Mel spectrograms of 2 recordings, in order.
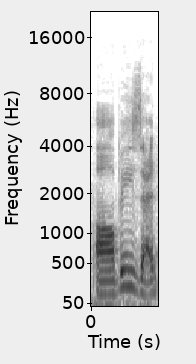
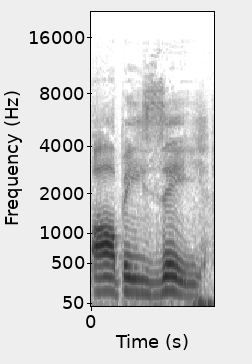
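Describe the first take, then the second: First: The Z is said the British way, zed. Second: The Z is said the American way, zee.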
